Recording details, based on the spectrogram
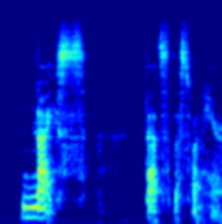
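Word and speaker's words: gneiss: the metamorphic rock called nice that's this one here it's pronounced nice so metamorphic grade refers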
